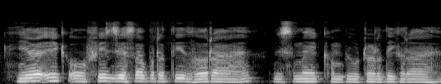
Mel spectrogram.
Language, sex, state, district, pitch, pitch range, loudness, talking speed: Hindi, male, Jharkhand, Deoghar, 135 Hz, 125-145 Hz, -15 LUFS, 175 wpm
